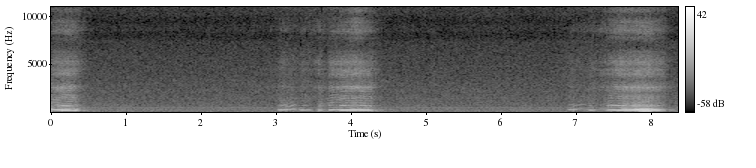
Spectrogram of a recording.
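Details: Snoring from a sleeping person: loud, rumbling snores repeating roughly every four seconds, with quiet pauses between them, in a quiet room.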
